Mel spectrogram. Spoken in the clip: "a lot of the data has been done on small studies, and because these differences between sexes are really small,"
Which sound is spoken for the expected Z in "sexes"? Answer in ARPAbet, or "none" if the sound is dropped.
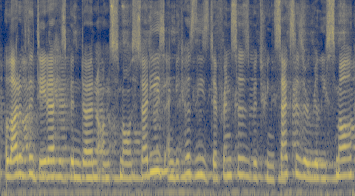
Z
